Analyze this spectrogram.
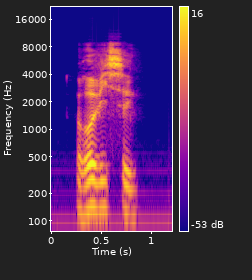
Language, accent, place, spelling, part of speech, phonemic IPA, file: French, France, Lyon, revisser, verb, /ʁə.vi.se/, LL-Q150 (fra)-revisser.wav
- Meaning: to screw back or again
